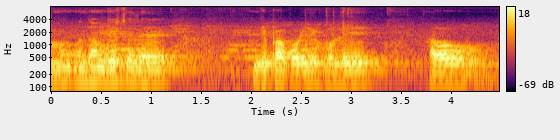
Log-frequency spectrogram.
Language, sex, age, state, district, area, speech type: Odia, male, 45-60, Odisha, Ganjam, urban, spontaneous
